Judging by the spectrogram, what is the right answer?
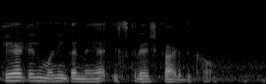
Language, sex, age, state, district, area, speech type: Urdu, male, 30-45, Maharashtra, Nashik, urban, read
